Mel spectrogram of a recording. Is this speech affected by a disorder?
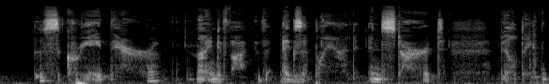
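Yes: spasmodic dysphonia; diagnosed seven months ago.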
